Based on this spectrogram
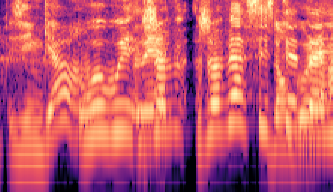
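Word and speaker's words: Nzinga: Voilà le vrai prononcé de ce nom, c'est Anne Zinga.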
